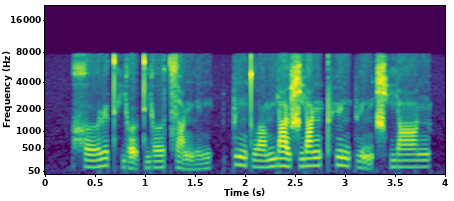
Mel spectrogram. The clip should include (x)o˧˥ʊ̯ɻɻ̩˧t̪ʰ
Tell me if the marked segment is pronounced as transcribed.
yes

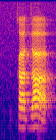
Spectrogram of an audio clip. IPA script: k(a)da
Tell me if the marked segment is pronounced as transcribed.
yes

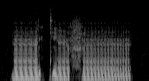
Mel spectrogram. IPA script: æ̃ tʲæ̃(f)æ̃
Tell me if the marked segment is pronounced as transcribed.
yes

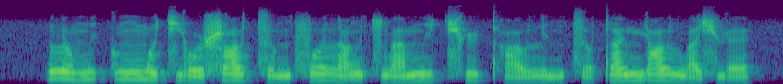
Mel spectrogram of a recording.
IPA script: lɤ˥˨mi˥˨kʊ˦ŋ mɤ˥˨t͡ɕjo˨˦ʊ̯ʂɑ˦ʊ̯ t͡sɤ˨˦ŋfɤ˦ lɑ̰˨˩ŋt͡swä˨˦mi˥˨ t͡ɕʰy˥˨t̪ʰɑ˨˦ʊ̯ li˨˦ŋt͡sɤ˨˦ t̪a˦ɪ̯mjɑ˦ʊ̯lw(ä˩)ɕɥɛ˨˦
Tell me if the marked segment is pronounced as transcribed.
no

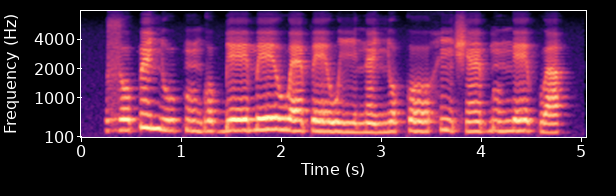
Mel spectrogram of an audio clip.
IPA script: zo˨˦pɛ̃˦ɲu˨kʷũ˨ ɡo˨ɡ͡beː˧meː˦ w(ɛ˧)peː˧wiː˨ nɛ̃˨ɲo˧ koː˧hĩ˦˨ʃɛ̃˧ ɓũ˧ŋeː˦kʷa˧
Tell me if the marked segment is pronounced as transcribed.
yes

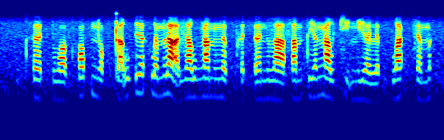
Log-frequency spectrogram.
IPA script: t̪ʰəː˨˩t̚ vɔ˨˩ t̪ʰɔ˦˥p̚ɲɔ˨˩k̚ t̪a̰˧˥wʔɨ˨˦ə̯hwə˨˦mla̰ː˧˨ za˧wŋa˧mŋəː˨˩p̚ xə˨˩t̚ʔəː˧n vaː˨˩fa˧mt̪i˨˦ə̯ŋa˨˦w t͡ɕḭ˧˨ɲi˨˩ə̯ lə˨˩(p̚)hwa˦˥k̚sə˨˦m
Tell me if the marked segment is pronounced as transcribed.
yes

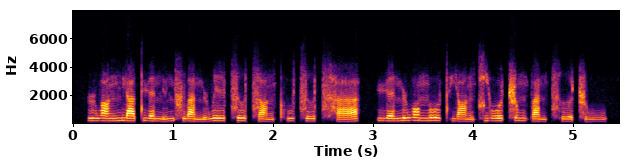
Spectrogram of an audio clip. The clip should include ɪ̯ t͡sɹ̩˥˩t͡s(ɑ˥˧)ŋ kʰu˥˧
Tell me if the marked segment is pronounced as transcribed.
no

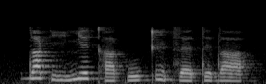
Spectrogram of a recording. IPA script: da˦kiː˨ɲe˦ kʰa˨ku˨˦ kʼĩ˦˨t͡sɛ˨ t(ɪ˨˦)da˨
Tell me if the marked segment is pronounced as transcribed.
no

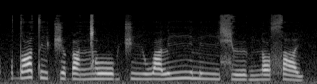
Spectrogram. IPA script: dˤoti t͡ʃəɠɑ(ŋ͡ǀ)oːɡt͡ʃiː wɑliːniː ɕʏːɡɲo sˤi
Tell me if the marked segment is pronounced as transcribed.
yes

